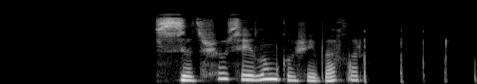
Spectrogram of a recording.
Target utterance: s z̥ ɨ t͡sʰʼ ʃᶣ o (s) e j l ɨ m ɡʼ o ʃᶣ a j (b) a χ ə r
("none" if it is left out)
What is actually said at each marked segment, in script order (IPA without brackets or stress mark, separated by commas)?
s, b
